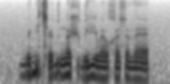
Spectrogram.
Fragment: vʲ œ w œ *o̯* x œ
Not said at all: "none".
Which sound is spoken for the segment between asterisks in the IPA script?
o̯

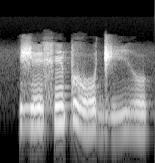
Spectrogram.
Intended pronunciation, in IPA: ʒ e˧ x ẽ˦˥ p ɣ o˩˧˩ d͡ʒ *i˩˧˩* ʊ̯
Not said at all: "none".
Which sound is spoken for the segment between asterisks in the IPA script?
i˩˧˩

